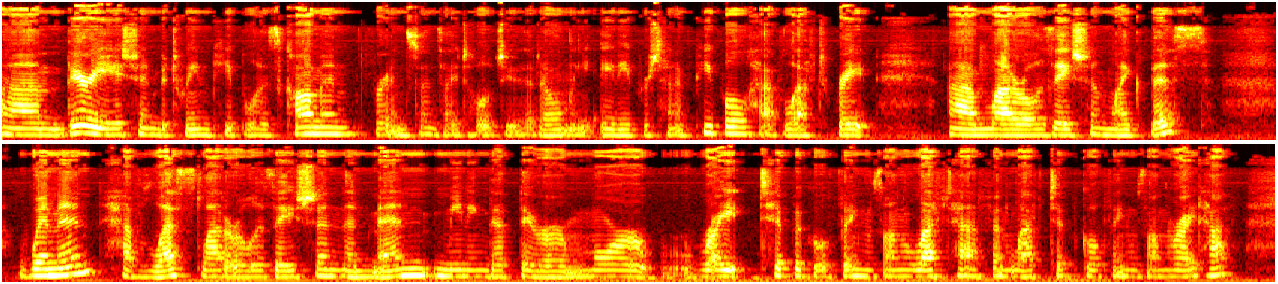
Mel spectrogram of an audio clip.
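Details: Adult lecturer; normal speech.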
